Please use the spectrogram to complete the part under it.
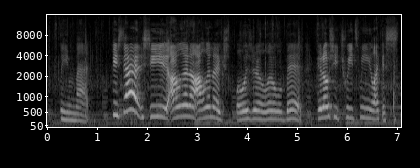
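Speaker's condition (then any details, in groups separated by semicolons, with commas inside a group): No condition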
